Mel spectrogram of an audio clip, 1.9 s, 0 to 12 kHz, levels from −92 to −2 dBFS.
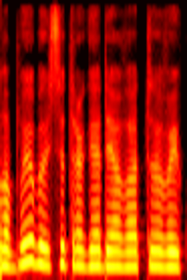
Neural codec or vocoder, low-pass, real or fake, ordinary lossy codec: codec, 24 kHz, 1.2 kbps, DualCodec; 10.8 kHz; fake; MP3, 96 kbps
